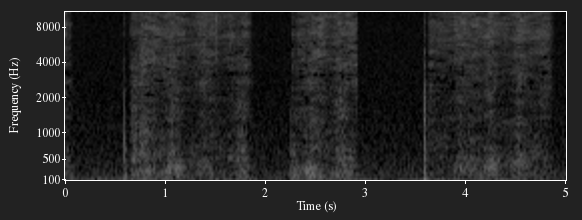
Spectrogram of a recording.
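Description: A hand draws a face outline and hair with white chalk on a flat, dark chalkboard in a wooden frame, scraping the chalk across the surface. Three bursts of dry, bright, raspy scratching are heard, two of them opening with a sharp tap as the chalk meets the board, with quiet pauses in between.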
